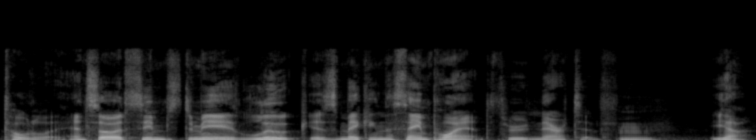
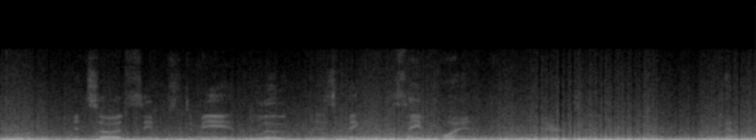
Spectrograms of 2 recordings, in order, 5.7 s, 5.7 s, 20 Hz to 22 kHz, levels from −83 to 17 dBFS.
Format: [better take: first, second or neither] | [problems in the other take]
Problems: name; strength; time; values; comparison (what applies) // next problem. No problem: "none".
first | wind noise on the microphone; heavy; 3 dB above the speech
